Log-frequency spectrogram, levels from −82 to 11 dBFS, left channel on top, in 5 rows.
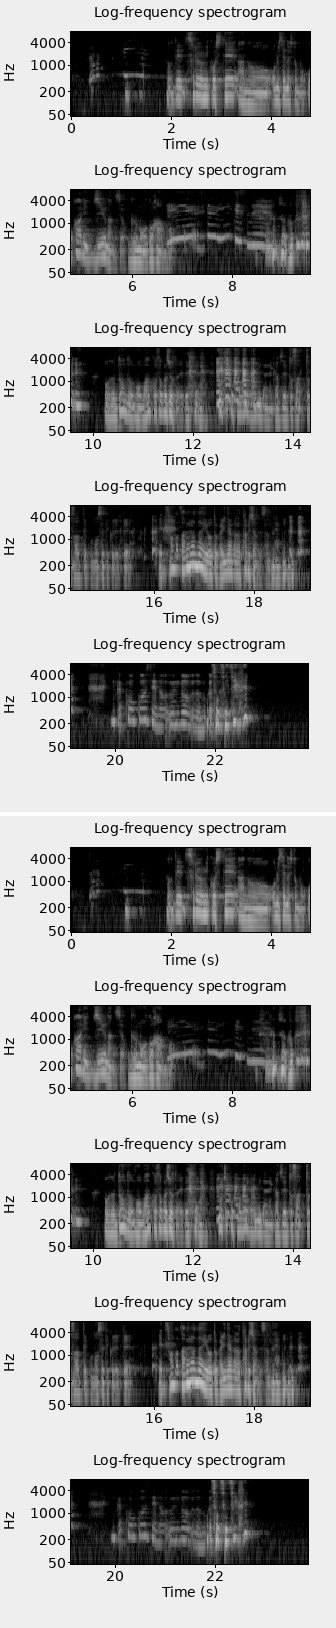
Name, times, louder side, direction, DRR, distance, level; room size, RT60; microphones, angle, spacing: voice 1, 1.0-1.5 6.7-9.0 9.3-9.9 12.5-13.3 16.0-16.4 18.7-22.7, left 6 dB, 75° left, 0.4 m, -34 dB
voice 2, 1.9-6.8 8.7-9.5 10.2-12.6 12.9-15.6 16.1-18.8 21.8-22.7, right 2 dB, 30° right, 0.4 m, -28 dB
15.0 x 7.4 x 6.7 m
head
